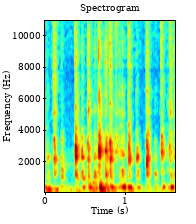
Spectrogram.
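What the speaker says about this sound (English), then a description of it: "I'm going to type in really fast into my I was typing www as I said that into my chat here." Rapid typing on a computer keyboard, a quick burst of close key clicks in an uneven rhythm, fairly quiet with no voice.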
